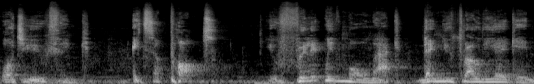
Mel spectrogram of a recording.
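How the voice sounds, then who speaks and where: A man's growling, put-on character voice at a medium pitch with very wide pitch swings, a moderate pace, and clear background noise. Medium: video game. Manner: curt, scornful.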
